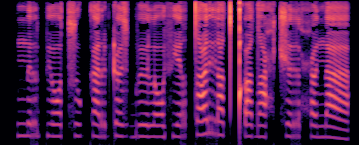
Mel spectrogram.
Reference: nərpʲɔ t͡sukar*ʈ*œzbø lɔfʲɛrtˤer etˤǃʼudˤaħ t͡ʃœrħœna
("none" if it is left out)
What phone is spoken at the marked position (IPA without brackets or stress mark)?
ʈ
